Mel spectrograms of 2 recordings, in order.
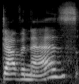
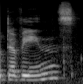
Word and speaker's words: Davines: This is by the company Davinés or Davínes... I don't know again... There's too many things I need to pronounce in this video. I think it's Davinés.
